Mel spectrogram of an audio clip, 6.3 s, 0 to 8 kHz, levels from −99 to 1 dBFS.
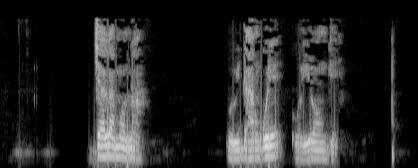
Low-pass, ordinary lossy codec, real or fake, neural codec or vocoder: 7.2 kHz; MP3, 24 kbps; real; none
